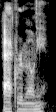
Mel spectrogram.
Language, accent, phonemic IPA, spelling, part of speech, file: English, US, /ˈækɹɪˌmoʊni/, acrimony, noun, En-us-acrimony.ogg
- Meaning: A sharp and bitter hatred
